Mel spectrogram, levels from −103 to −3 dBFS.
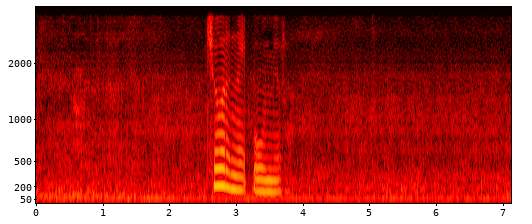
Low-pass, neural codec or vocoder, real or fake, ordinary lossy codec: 3.6 kHz; codec, 16 kHz, 2 kbps, FunCodec, trained on LibriTTS, 25 frames a second; fake; none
